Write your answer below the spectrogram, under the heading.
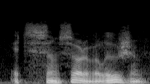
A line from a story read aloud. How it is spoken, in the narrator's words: He muttered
